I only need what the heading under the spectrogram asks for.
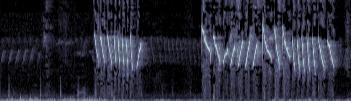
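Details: Oriental white-eye song used as training material. Two bursts of rapid, high, downward-sweeping notes are heard, a short one and then a longer run of about fifteen notes, over a low rumbling background.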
